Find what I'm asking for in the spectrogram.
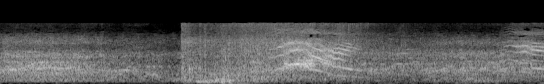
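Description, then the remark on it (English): A person falls into water with a loud, abrupt splash partway through, followed by several seconds of churning, sloshing water. “I'm drowned in the dead in water.”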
